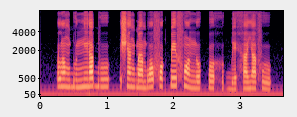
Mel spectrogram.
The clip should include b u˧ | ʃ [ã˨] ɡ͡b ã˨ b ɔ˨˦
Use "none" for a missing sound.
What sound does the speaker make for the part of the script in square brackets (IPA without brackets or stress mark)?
ã˧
